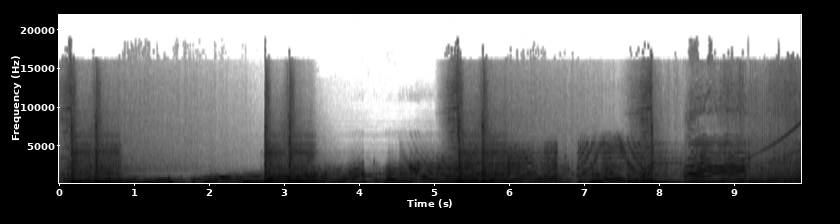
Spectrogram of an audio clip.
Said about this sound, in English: You hear the air horn sounding, marking the final 2 minutes of the open red flag conditions.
